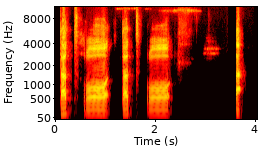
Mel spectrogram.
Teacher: Seperti tatro, tatro, tak. Nah, memang ada dua tak, tapi yang pertama berharokat, yang kedua sukun. Tidak bisa diidgham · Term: izhar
